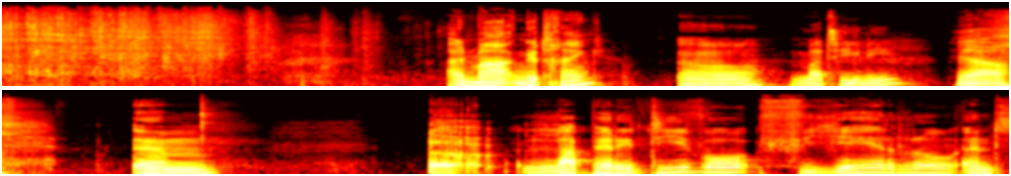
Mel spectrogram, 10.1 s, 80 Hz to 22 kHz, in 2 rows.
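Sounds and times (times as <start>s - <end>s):
white paper bag holding a drink bottle crinkling open: 0.0s - 2.2s
speech: 2.2s - 6.2s, 7.7s - 10.0s.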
